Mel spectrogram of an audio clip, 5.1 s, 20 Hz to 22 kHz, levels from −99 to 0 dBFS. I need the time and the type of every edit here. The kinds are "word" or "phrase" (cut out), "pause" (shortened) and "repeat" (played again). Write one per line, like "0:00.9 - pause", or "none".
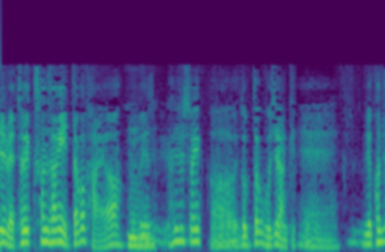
0:02.7 - word
0:03.9 - word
